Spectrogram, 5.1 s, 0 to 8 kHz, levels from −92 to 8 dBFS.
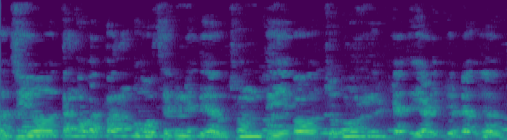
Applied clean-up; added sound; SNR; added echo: classical method WPE with log-MMSE.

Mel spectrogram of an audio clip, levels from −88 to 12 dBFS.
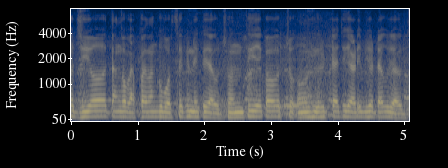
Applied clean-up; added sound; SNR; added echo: none; none; none; none.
